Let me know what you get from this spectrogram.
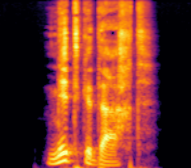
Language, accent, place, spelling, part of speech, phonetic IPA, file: German, Germany, Berlin, mitgedacht, verb, [ˈmɪtɡəˌdaxt], De-mitgedacht.ogg
- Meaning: past participle of mitdenken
